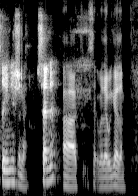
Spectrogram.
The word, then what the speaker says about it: Senne: San, Senne. is that how you pronounce it? It sounds Danish. Senne.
